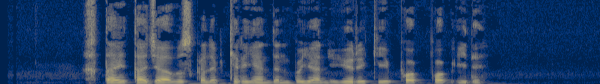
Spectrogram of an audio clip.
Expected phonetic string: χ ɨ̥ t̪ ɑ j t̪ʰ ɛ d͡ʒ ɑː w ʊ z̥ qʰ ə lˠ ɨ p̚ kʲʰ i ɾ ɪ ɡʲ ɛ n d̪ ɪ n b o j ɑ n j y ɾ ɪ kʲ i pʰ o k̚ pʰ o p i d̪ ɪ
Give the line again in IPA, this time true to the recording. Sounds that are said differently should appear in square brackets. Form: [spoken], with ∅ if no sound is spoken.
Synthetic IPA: χ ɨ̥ t̪ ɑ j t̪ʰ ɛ d͡ʒ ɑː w ʊ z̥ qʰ ə lˠ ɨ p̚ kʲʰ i ɾ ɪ ɡʲ ɛ n d̪ ɪ n b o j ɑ n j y ɾ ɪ kʲ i pʰ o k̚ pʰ o [k] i d̪ ɪ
